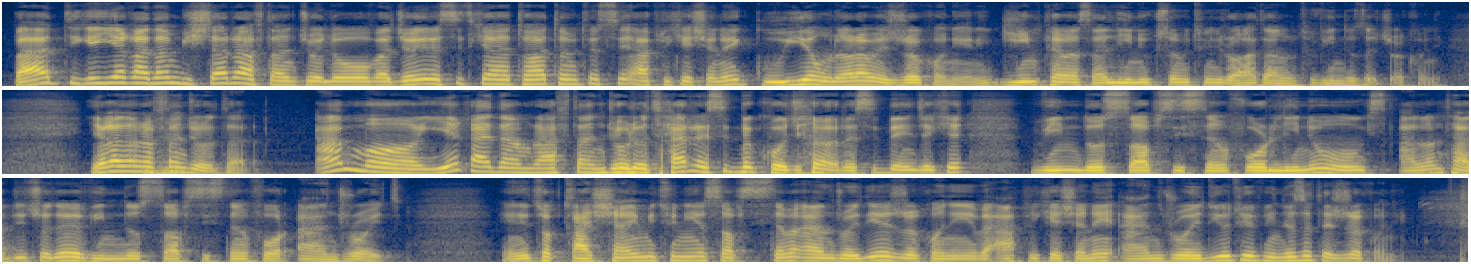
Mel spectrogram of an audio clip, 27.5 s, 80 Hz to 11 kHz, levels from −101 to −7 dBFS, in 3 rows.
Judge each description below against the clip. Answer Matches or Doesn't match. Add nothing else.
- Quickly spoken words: Matches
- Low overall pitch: Matches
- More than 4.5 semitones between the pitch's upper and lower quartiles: Matches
